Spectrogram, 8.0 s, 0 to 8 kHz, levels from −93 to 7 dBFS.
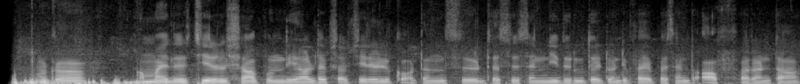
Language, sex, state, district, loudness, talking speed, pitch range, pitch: Telugu, male, Andhra Pradesh, Annamaya, -19 LUFS, 125 wpm, 115-120 Hz, 120 Hz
